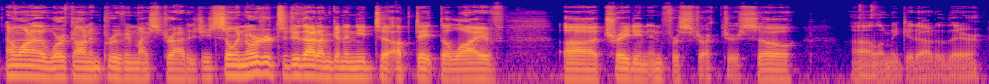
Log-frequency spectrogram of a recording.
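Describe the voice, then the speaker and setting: A lower-pitched man with a hoarse yet smooth, resonant voice, hosting a live coding stream from his desk. He talks loosely, filling pauses with ums and uhs and correcting himself mid-sentence. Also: steady tone. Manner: rambling, many ums and uhs, self-corrections. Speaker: livestream host coding a trading tool. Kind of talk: casual live-stream explanation.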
